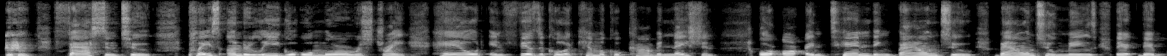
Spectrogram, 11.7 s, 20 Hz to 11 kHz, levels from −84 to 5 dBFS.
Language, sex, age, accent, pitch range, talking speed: English, male, 30-49, American, 180-225 Hz, 125 wpm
